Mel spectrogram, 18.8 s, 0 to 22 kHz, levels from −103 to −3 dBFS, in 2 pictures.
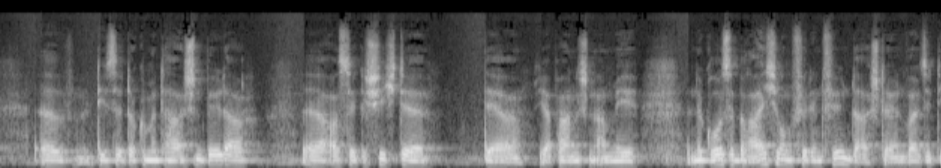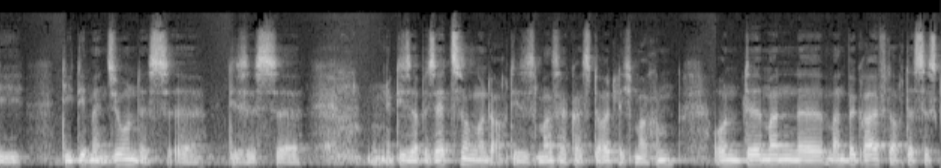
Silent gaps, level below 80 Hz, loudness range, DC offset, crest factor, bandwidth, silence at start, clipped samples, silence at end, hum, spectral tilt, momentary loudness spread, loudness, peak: none; -68 dBFS; 1 LU; under 0.1%; 18 dB; 14.5 kHz; 0 s; under 0.1%; 0 s; none; -4.5 dB/octave; 10 LU; -21 LUFS; -4 dBFS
